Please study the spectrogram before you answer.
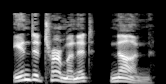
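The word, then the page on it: indeterminate: uk /ˌɪndɪˈtɜːmɪnət/; en-us /ˌɪndɪˈtɜːrmɪnət/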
